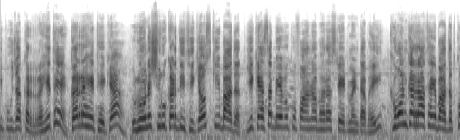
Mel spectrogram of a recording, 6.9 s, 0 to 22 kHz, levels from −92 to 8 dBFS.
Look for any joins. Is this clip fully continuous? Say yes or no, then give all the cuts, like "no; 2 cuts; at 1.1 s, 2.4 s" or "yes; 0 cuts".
no; 4 cuts; at 1.0 s, 1.9 s, 3.7 s, 5.8 s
